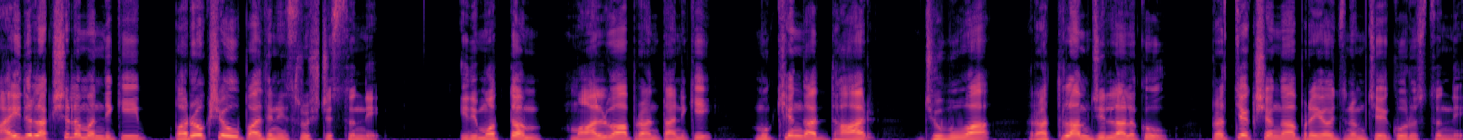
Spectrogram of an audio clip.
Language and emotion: Telugu, neutral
